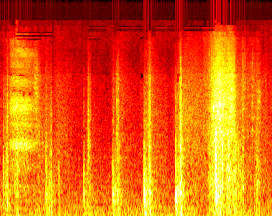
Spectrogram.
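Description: Footsteps: about five steps roughly half a second apart, with a breathy sound at the start and a louder one a little after three seconds in.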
